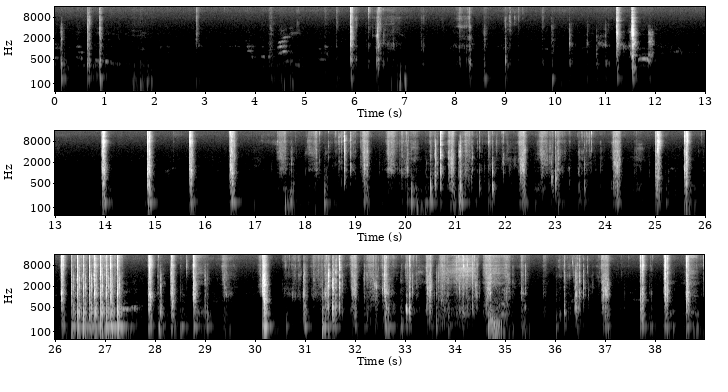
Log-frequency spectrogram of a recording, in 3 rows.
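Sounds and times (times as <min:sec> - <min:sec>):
crinkling: 0:27.9 - 0:38.9.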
